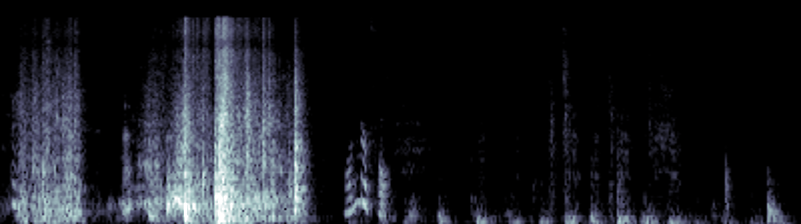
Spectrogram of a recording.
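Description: A loud crash and clatter of things knocked over and falling, lasting about a second and a half, followed by a scatter of small light knocks.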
